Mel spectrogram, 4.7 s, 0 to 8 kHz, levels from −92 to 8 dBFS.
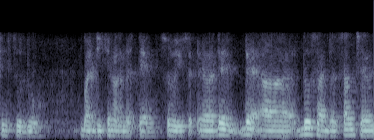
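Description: The speech runs through a G.729 codec for its whole length, a low-rate telephony coder whose sound points to roughly 8 kbit/s. Instead of keeping the waveform, it models each short frame with a vocal tract filter, a pitch predictor and a handful of pulses, then resynthesises. Everything above about 3.8 kHz is gone, so the voice sounds narrow and dull, and the coding damage is plainly audible as a rough, buzzy, slightly synthetic texture.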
